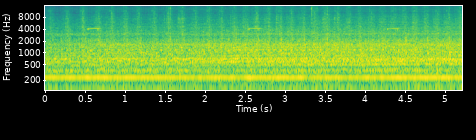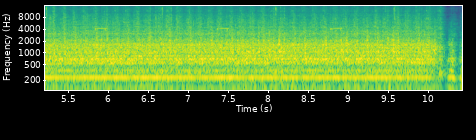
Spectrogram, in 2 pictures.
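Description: Sewing machine stitching back and forth across overlapped fabric layers of a quiet book handle, a steady continuous close-up whir with no pauses that cuts off right at the end.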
